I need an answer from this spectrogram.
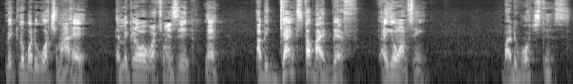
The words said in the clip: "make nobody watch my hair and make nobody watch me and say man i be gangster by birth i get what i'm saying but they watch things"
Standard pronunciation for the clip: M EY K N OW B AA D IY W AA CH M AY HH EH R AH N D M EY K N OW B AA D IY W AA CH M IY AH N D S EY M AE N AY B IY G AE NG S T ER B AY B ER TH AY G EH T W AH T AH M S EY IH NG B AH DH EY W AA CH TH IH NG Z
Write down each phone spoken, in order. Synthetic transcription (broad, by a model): M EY K N OW B AA D IY W AA CH M AY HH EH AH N M EY K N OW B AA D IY W AA CH M IY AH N S EY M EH AY B IY G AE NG S T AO B AY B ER F AY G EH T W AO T AH M S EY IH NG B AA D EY W AA CH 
